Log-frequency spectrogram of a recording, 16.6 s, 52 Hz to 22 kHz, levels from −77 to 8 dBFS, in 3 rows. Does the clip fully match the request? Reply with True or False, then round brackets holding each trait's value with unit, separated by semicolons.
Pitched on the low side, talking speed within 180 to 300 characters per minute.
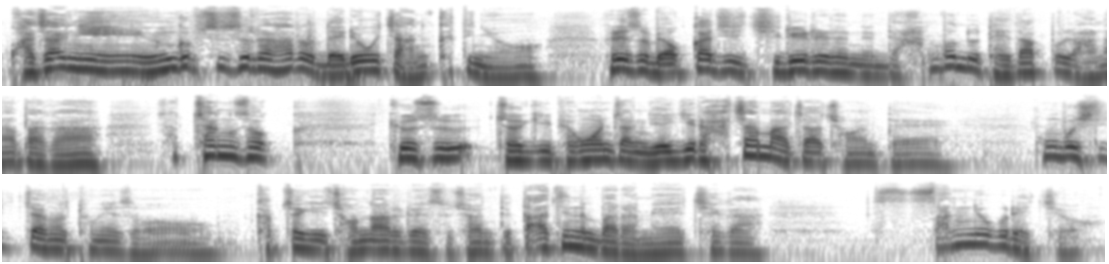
False (130 Hz; 335 characters per minute)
